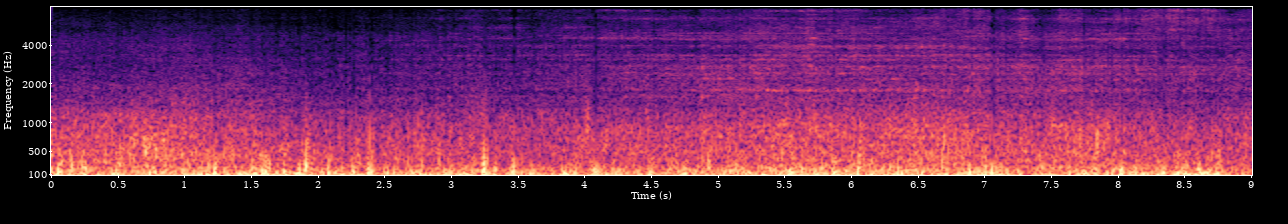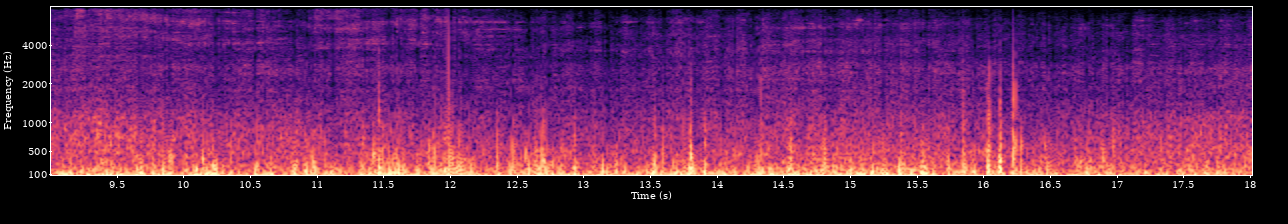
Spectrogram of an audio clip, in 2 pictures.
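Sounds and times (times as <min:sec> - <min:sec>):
freight train rumbling: 0:00.0 - 0:18.0
wind on microphone: 0:00.0 - 0:18.0.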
